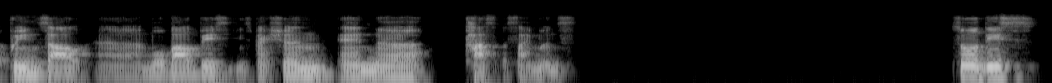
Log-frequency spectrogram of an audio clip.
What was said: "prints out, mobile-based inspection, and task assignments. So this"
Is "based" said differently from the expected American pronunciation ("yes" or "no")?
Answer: yes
